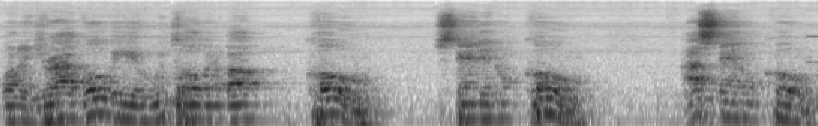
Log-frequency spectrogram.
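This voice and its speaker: A man speaks in an animated tone with ordinary pitch variation and long, frequent pauses. Noticeable background noise and audible room echo fill the recording. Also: medium pitch for a man, moderate pace. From New York, the Bronx. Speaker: event producer. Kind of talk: speech to audience.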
